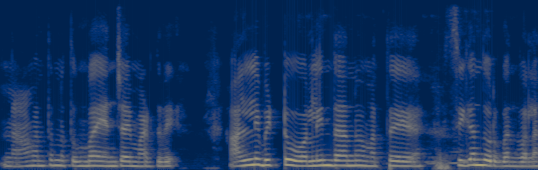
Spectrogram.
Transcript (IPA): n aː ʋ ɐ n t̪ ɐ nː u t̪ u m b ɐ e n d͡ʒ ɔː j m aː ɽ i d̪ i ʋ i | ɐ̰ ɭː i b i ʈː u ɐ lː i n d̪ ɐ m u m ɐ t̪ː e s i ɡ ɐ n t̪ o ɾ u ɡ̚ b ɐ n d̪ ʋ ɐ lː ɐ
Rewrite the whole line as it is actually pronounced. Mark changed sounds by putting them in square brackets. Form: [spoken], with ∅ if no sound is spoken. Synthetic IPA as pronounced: n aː ʋ ɐ n t̪ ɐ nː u t̪ u m b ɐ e [ɲ] d͡ʒ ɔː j m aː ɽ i d̪ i ʋ i | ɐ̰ [lː] i b i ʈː u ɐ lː i n d̪ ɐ [n] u m ɐ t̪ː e s i ɡ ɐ n [d̪] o ɾ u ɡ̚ b ɐ n d̪ ʋ ɐ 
